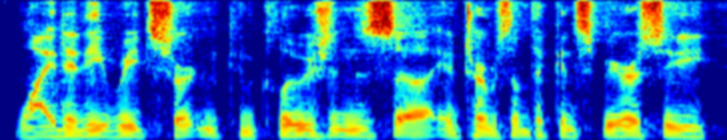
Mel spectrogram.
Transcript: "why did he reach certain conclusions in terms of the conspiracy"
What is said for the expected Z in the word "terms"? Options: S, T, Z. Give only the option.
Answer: Z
